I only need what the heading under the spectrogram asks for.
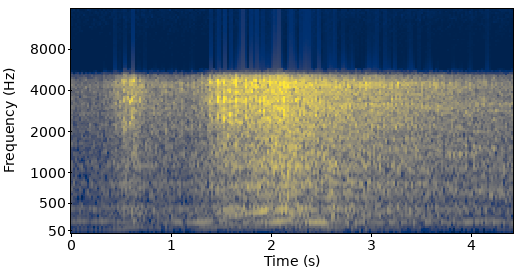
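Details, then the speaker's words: Hot-rodded Jeep J7 rock crawler V8, first run after purchase, warmed to normal operating temperature: blips up and eases back down smoothly with an even beat and no stumble or miss; runs on all eight cylinders; carburetor secondaries need tightening. "definitely running on all eight holy crap does a gas cage work"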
